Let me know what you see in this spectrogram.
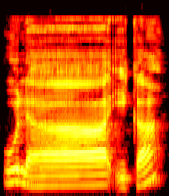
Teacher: حمزہ کی پیش کو لمبا نہیں کرنا، لا پہ 4 حرکت لمبا کرتے ہوئے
